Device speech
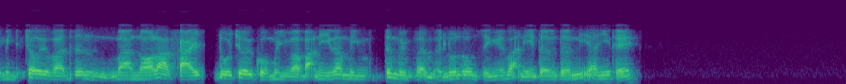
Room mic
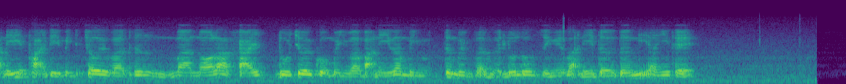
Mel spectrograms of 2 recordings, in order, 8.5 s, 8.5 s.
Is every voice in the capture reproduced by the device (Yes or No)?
Yes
